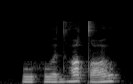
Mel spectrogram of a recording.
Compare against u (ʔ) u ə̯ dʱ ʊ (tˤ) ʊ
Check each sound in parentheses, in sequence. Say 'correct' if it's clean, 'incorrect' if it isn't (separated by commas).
incorrect, correct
